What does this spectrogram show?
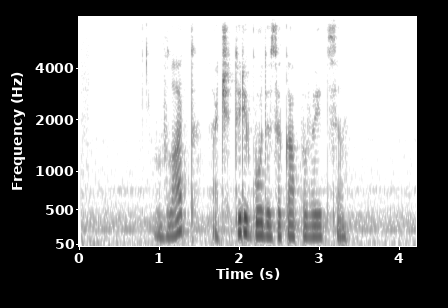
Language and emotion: Russian, neutral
